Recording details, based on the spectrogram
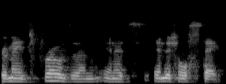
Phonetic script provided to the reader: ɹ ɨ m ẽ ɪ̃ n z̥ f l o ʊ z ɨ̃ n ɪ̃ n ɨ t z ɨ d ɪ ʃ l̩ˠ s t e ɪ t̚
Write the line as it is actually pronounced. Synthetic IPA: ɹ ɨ m ẽ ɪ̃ n z̥ f ɹ o ʊ z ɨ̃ n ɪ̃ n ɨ t s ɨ n ɪ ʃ l̩ˠ s t e ɪ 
